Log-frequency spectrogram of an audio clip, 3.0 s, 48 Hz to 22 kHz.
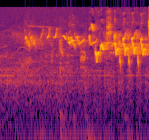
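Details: Common nightingale singing in 2020: a series of varied high whistles and chirps, starting quietly then building into loud, rapid bursts of sharp notes and trills.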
